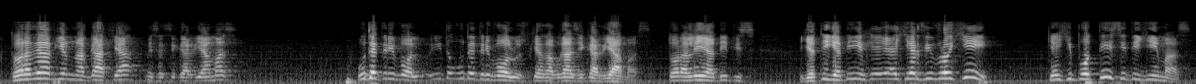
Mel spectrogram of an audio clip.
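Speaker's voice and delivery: high, urgent sermon voice; impassioned preaching. Real, not acted. Preacher tells congregation their hearts are watered, fervent. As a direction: proclaim it with rising fervour.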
